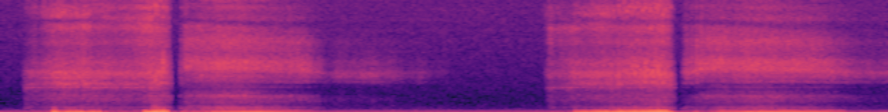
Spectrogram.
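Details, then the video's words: Queenie, a big pig, sleeping and snoring: deep, rumbling low snores with a rough inhale, two breath cycles about five seconds apart, each a gritty snort followed by a softer, wavering exhale. "Big Pig Snoozin' (HD Queenie Snoring Audio)"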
